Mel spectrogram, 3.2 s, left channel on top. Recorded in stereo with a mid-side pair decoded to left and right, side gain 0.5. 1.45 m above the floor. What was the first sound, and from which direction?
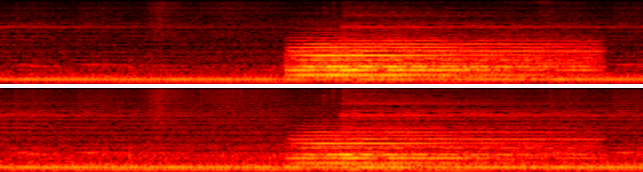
A fan, 60° right.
